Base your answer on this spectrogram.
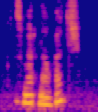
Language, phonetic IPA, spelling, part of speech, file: Polish, [zmarˈnɔvat͡ɕ], zmarnować, verb, LL-Q809 (pol)-zmarnować.wav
